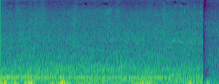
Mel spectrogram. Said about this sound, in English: Next to a tram full of the commute. It's fucking packed.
